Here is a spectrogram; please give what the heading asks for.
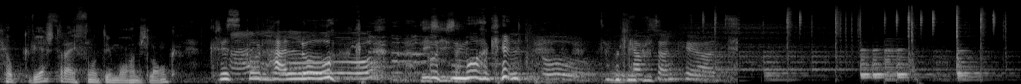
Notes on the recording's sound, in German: Live vor Ort. Zu ihrem Besuch im Caritas Altenheim St.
